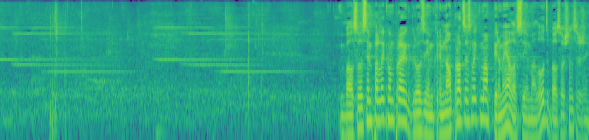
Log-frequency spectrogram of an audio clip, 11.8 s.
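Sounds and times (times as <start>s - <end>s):
parliament chamber bell ringing before a vote: 0.0s - 6.4s
murmur of voices: 0.0s - 11.7s
speech: 6.8s - 11.7s.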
